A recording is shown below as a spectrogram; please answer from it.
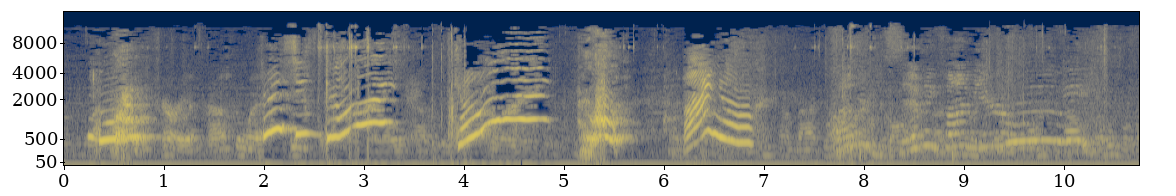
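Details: Playful pet female dog named Precious making fierce-sounding play noises: about six loud bursts of rising, yelping whines and warbling cries over ten seconds, with a person talking quietly in the background.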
